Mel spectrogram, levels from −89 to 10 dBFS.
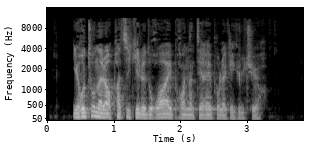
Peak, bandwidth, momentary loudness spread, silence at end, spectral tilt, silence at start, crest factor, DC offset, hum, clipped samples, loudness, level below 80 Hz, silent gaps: -4 dBFS; 11.5 kHz; 14 LU; 0.65 s; -6 dB/octave; 0.4 s; 20 dB; under 0.1%; none; under 0.1%; -23 LUFS; -46 dBFS; none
